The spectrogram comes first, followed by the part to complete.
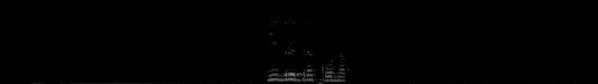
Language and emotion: Russian, neutral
